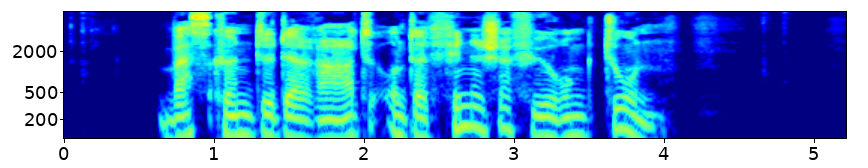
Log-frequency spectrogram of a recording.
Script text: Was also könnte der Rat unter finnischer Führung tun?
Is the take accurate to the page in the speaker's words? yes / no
no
